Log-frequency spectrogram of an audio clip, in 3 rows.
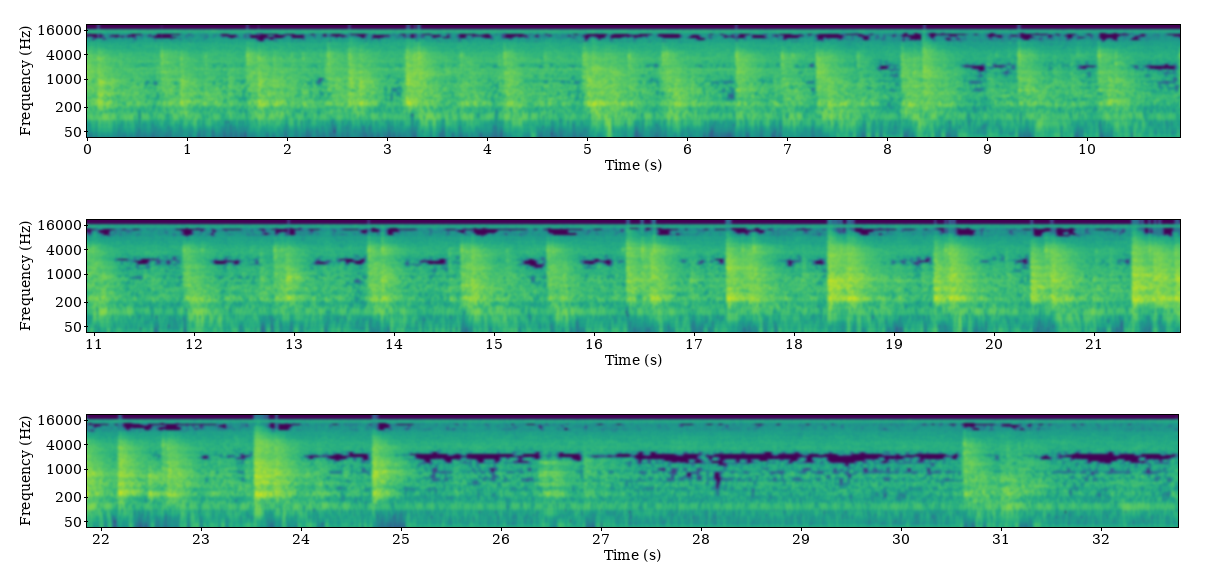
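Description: Sewer inspection camera's push cable being fed by hand into a drain line: a run of sharp knocks and clacks about once a second as the cable is shoved forward in strokes. The knocking stops about 25 seconds in, leaving a steady hiss.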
